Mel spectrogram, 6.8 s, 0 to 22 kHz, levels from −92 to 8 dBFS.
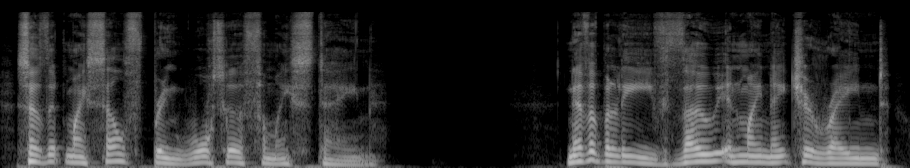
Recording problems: none

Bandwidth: 16 kHz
